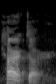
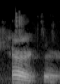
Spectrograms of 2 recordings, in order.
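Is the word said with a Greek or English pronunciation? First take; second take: Greek; English. First: It is said with a strong Greek pronunciation. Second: It is said with a plain English pronunciation.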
